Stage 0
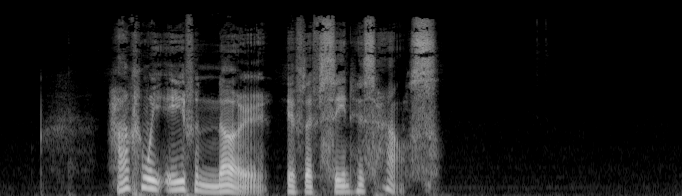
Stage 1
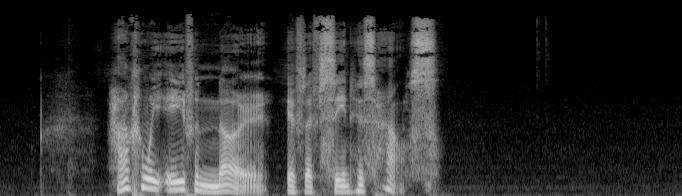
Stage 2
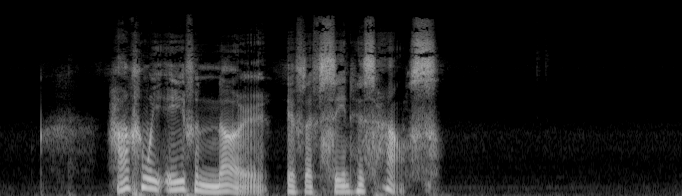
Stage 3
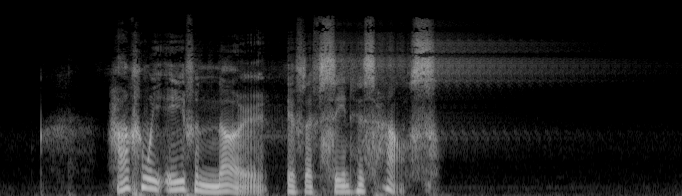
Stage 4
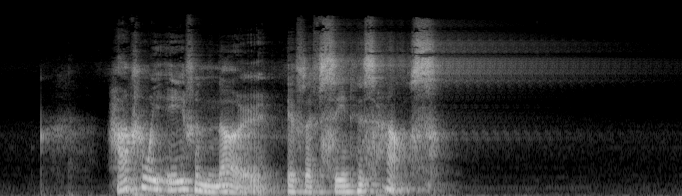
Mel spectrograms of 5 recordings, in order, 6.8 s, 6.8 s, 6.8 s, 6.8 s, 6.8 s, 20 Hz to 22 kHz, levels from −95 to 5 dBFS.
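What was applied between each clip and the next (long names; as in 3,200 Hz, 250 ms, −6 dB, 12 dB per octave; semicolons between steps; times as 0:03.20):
brickwall limiter −17 dBFS, peak gain reduction 9 dB; level +9 dB
drawn EQ curve 140 Hz 0 dB, 630 Hz −7 dB, 1,300 Hz +6 dB, 2,600 Hz −17 dB, 5,400 Hz +6 dB, 10,000 Hz −17 dB; level −4.5 dB
delay with a high-pass on its return 104 ms, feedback 84%, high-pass 2,300 Hz, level −23.5 dB; level −3 dB
rectangular room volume 57 cubic metres, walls mixed, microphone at 0.33 metres; level +6 dB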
